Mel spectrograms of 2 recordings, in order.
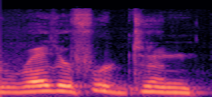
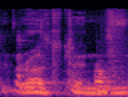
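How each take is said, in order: First: All syllables of the name are said in full. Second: The name is squeezed into two short syllables. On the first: This is how an outsider would say it. "you would say Rutherfordton" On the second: This is how the locals say it. "they pronounce it like Ruffton or something"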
